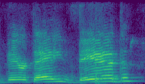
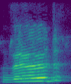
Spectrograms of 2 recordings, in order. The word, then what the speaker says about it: Verde: So whenever I'm in a position where I have to, from the Cape Verde Islands, how do you pronounce it? Verde, Cap Verde.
